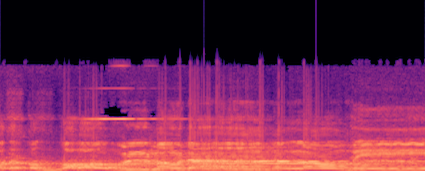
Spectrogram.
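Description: A man's melodic Quran recitation (tilawat) through microphones, in long drawn-out notes that step up and down in pitch a few times.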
